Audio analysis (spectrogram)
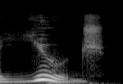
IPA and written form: judʒ (huge)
